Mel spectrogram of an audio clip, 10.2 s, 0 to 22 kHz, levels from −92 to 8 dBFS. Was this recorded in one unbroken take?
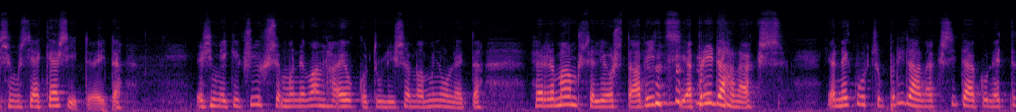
yes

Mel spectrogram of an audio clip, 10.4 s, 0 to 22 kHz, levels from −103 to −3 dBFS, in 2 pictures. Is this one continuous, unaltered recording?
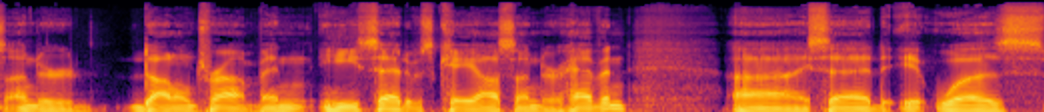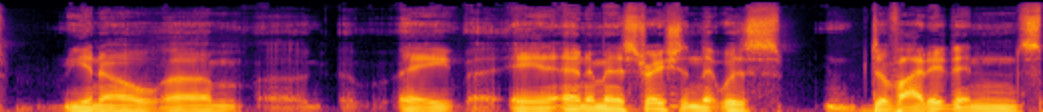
no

